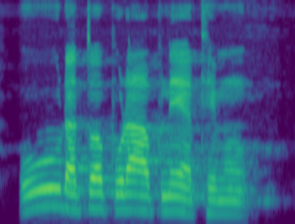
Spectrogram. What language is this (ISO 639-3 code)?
mai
